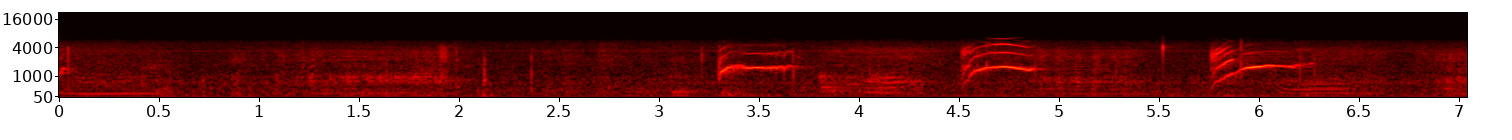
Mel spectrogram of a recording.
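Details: Ragdoll kittens born on 31 March, high thin meows rising and falling, three calls spaced a little over a second apart, with faint indoor rustling between them.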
